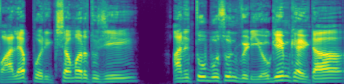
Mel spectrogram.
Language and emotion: Goan Konkani, angry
